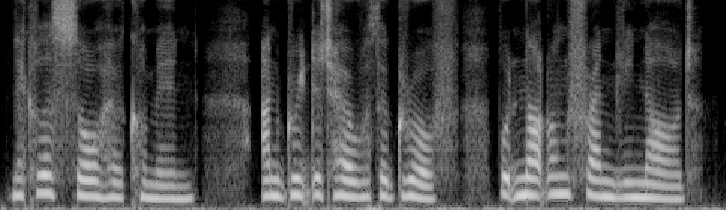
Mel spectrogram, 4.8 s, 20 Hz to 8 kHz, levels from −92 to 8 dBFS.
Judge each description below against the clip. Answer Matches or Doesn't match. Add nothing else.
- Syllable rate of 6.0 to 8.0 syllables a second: Doesn't match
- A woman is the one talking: Matches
